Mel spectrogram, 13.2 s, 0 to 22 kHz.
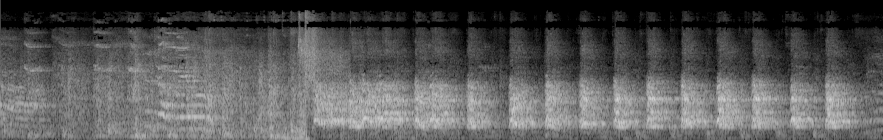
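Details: Dog barking during protection training, recorded 20 January 2019; rough mixed noise and barks at first, a loud burst near the middle, then sharp regular barks repeated about twice a second.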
